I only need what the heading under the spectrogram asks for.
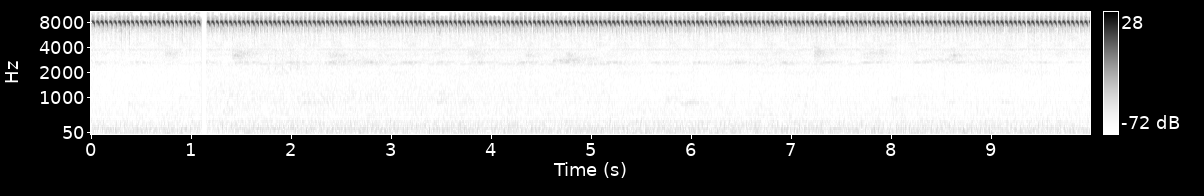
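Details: High, continuous cricket trill recorded in India's Nilgiris, rapid regular pulses at a constant pitch, momentarily cut by a short click just after one second, otherwise uniform.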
